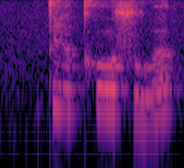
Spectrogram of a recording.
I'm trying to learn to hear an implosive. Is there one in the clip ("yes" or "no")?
no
